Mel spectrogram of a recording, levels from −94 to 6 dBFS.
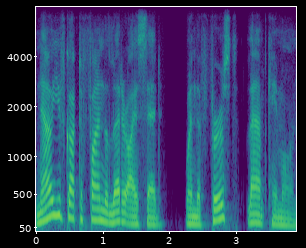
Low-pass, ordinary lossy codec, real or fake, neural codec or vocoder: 7.2 kHz; Opus, 24 kbps; real; none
